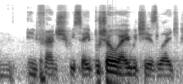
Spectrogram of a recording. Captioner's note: speaks a foreign language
